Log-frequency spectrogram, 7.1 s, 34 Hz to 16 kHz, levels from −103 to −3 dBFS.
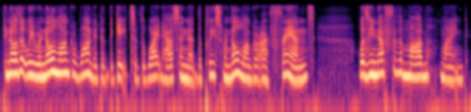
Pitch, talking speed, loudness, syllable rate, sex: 240 Hz, 255 wpm, -17 LUFS, 6.6 syllables/s, female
